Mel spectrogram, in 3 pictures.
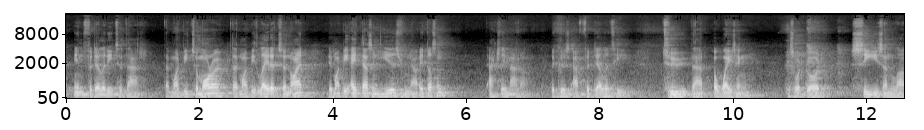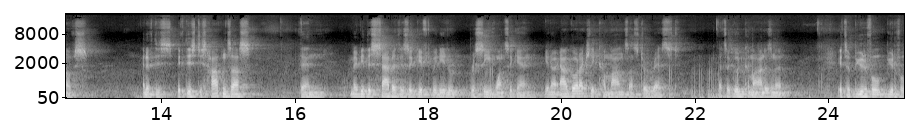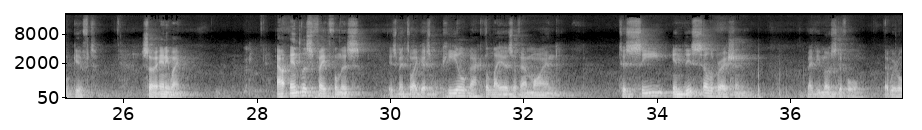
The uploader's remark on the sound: Delivered in St Mary's Church, Ubobo, and Our Lady Star of the Sea Church, Gladstone, Qld.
